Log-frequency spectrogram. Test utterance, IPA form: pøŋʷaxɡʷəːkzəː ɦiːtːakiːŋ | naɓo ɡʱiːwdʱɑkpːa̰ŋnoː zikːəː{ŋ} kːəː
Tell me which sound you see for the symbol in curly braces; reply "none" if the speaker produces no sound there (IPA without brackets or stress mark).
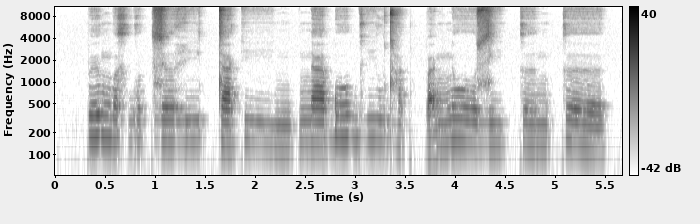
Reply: ŋ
